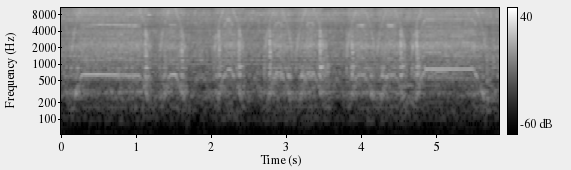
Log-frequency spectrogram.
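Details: Creatr HS 3D printer during printing: stepper-motor tones rising and shifting between moves with irregular rattly bursts; strange noise, cause not obvious; print bed also not level.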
